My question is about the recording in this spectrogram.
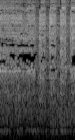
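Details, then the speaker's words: Cylinder leak-down test, listening with a pipe at the intake manifold: steady air hiss, then five sharp hissing pulses about every fifth of a second. Air escaping past an intake valve not seating in the cylinder head. "which gave me a complete uh understanding that the intake valve was not seating right on this cylinder head"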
